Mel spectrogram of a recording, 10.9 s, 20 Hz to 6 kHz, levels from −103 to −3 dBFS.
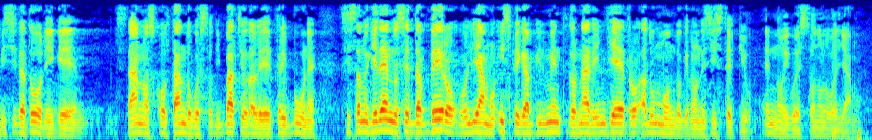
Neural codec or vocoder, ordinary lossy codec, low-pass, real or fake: vocoder, 22.05 kHz, 80 mel bands, Vocos; none; 5.4 kHz; fake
